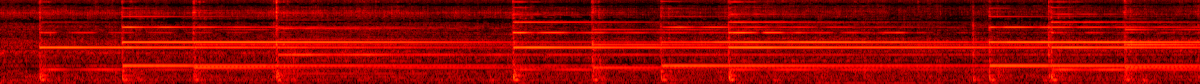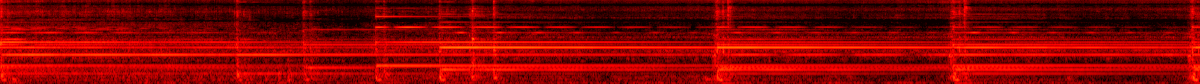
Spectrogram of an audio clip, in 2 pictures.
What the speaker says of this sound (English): the chimes are played on bells as opposed to chime rods, like most of my other clocks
